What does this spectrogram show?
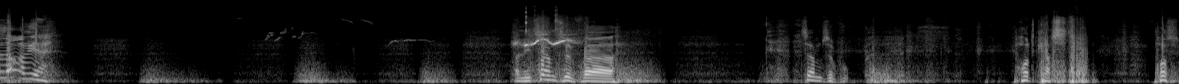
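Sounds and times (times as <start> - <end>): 
breathy rushing bursts: 0.0 - 11.7
speech: 0.2 - 0.7, 5.1 - 6.5, 7.7 - 9.3, 10.2 - 11.0, 11.6 - 11.7
robin singing: 2.1 - 6.0.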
